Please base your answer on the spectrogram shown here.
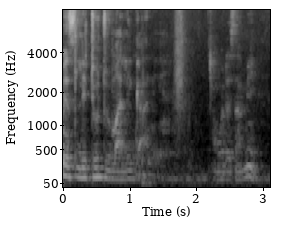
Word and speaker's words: Lidudumalingani: other african name i've known can can you pronounce that for us uh my name is li tutu malinkani and what does that mean uh it means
